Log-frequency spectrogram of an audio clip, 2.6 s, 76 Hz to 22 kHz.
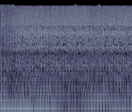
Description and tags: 90 Nuclear Atomik Pad 03
standard lofi hiphop pad
atomic, free, hiphop, lofi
